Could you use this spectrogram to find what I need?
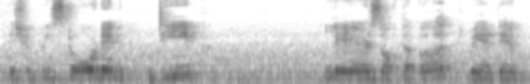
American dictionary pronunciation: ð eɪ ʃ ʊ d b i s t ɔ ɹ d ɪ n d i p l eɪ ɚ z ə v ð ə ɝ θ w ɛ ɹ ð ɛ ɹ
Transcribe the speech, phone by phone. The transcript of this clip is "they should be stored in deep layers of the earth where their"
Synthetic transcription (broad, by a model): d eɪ ʃ ʊ d b i s t ɔ l d ɪ n d i p l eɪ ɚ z ə v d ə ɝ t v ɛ ɹ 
